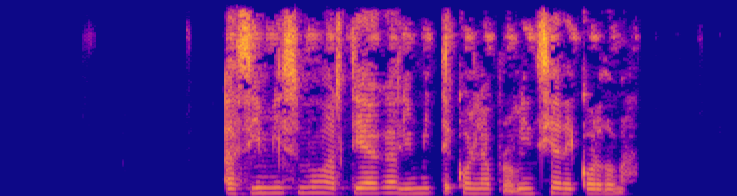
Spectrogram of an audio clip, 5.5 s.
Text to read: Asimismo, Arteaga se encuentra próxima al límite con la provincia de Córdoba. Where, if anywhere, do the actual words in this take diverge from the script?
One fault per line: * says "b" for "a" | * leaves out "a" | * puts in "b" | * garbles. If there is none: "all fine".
* leaves out "se encuentra próxima"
